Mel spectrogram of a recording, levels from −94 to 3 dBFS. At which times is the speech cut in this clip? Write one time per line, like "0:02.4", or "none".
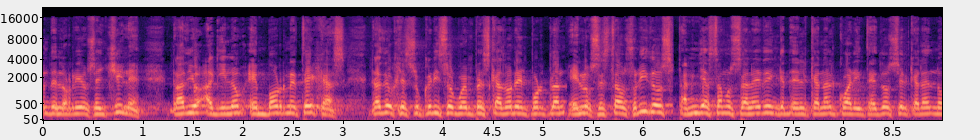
0:05.2
0:06.3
